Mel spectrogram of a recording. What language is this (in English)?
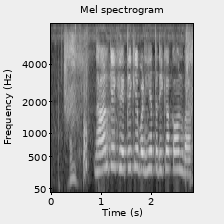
Bhojpuri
